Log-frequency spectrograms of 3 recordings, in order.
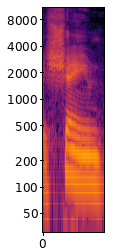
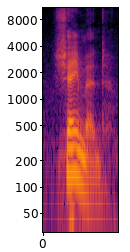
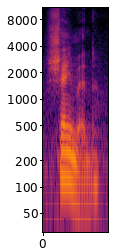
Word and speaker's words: Shamed: uh we would say shamed but uh it's actually pronounced uh shamed yeah the pronounce is actually the word the D is actually its own little syllable shamed who built Ono and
